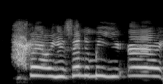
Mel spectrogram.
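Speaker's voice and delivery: high, loud mock outrage; hammed-up yell at the desk; angry outburst. Angry version she rejects.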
